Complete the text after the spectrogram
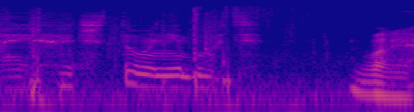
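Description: A metal box rattles as it is opened.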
